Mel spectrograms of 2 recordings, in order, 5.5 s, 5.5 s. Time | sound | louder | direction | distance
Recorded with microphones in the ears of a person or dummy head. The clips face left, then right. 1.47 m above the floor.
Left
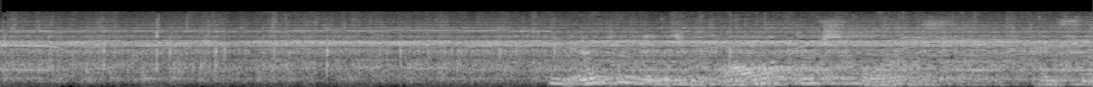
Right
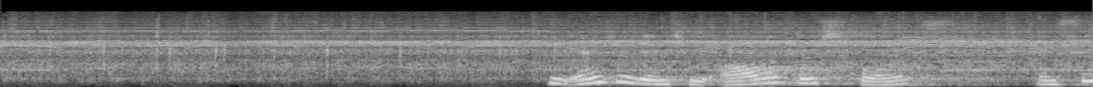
2.7 | a woman speaking | right 10 dB | 40° right (ahead or behind) | 0.7 m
